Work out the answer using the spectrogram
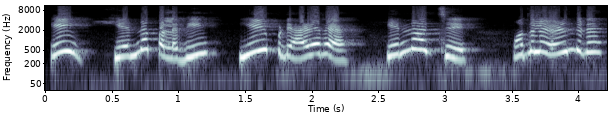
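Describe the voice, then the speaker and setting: A woman voicing a kind young husband in a story, speaking softly and affectionately to comfort his wife. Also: high voice, normal speed, dry recording, natural voice. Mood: concerned. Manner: soothing, affectionate.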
